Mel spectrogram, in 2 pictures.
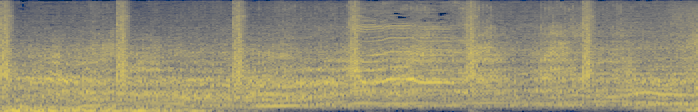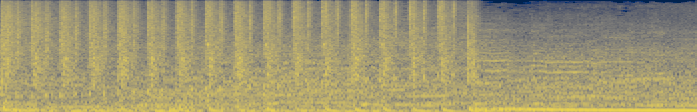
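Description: Drift cars' engines revving and wavering in pitch during a tandem slide. This is followed by a rapid string of sharp cracks from an engine, about eight a second for some three seconds. Electronic music comes in near the end.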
